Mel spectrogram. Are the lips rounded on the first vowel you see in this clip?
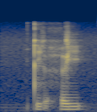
no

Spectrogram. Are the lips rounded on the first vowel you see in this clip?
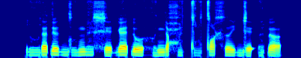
yes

